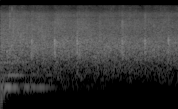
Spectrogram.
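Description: Audience applauding, faint and even, a steady patter of many hands clapping.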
